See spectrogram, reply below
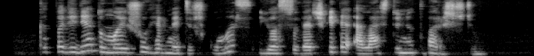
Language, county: Lithuanian, Vilnius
